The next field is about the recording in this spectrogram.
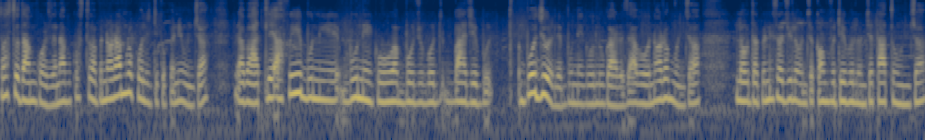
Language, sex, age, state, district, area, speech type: Nepali, female, 18-30, West Bengal, Darjeeling, rural, spontaneous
